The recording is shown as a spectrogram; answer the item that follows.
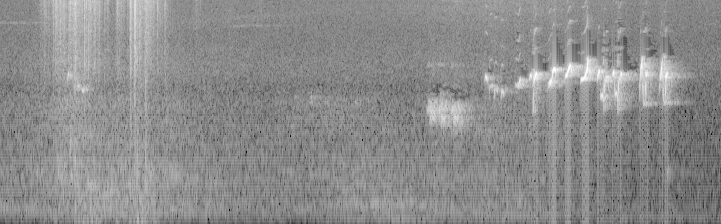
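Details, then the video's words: A black-crested bulbul gives a brief low note, then a quick, bubbly run of bright, high warbled notes lasting about two seconds, with wing flutters just before. "Black Crested Bulbul is calling loudly - Bulbul song"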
